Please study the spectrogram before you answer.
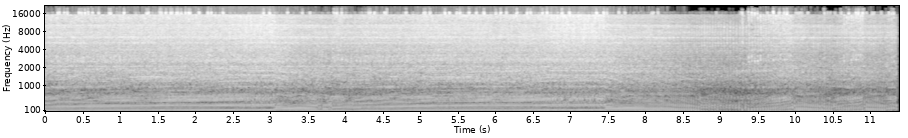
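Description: A loud, steady single-cylinder buzz that revs up and settles back evenly without misses or knocks; this small engine runs healthy.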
